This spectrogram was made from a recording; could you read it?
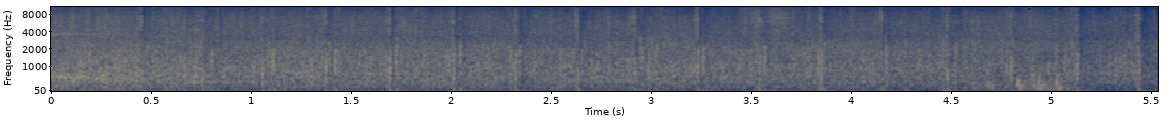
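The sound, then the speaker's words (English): Sustained applause from a large audience for Coldwater High School seniors at a ceremony in the Coach Floyd Eby Gymnasium at Coldwater High School, a dense, steady wash of many hands clapping at an even loudness throughout, with no voices standing out. “Ladies and gentlemen, please show your appreciation for these Coldwater High School seniors with a warm round of applause.”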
